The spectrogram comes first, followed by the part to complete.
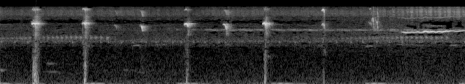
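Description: Golden lion tamarin giving sharp, very high-pitched chirping calls repeated about every half second.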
